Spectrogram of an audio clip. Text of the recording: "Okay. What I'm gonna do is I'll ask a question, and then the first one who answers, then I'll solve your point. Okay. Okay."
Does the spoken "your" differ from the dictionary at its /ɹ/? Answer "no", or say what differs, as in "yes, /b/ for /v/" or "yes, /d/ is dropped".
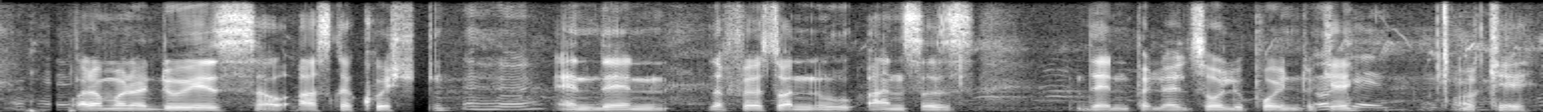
yes, /l/ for /ɹ/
